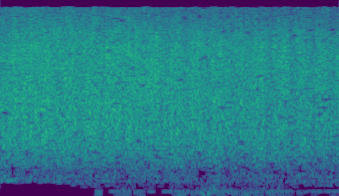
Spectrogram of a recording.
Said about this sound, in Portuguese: Vamos aplaudir a ele. É assim que ele faz.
